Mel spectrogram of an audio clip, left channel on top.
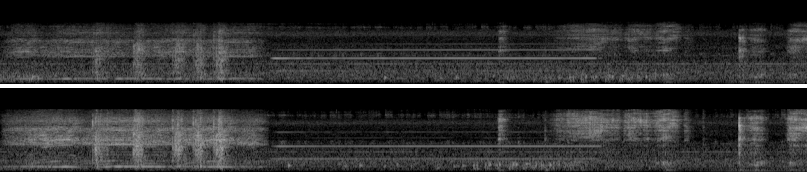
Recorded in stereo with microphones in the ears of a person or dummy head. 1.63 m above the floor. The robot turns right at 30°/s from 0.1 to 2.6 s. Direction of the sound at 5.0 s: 45° right (ahead or behind).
